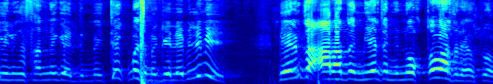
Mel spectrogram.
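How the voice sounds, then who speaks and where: Talking at a fairly quick pace, a woman with a high pitch shows ordinary pitch variation and big swings in loudness over light background noise. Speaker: mother of missing man; TV guest. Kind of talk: heated debate. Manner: emotional. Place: studio.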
